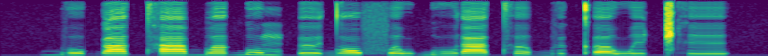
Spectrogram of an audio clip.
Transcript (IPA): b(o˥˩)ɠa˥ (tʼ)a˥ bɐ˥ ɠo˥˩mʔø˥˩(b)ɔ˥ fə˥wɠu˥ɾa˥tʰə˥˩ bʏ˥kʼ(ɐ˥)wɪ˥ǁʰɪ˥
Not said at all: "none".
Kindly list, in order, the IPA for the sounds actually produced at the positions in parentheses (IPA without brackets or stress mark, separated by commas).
o˥˩, tʰ, d, ɐ˥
